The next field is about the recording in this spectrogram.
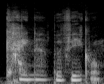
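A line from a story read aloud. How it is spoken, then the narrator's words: Whisper. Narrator (German): flüstert er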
